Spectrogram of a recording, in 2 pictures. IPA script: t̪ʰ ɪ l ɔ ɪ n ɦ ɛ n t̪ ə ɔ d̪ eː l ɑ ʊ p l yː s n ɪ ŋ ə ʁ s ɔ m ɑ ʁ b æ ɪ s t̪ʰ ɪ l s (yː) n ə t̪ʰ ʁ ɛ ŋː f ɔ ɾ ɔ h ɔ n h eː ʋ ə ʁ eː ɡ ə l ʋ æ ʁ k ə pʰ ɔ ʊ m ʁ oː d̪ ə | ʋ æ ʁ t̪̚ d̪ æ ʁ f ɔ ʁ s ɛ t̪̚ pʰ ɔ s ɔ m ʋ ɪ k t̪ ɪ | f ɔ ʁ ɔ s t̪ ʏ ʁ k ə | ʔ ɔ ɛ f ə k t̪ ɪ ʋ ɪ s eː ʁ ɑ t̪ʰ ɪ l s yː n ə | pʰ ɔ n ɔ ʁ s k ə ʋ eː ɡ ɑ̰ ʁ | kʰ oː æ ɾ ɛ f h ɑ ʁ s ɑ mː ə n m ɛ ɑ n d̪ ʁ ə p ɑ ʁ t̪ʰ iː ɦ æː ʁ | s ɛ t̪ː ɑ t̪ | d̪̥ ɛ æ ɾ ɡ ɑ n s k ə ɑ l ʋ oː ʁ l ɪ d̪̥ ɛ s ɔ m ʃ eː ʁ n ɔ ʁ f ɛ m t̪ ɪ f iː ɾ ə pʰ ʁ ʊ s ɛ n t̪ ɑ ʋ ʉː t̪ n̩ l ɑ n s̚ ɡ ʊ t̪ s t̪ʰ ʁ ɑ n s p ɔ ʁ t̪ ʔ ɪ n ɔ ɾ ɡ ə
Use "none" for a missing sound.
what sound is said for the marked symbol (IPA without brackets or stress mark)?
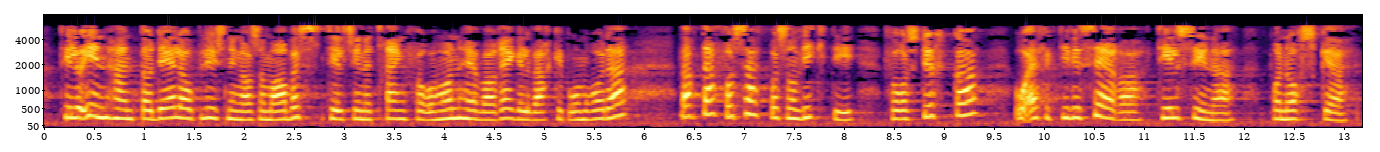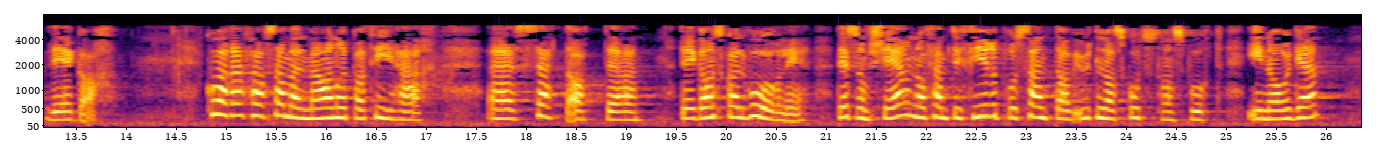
yː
